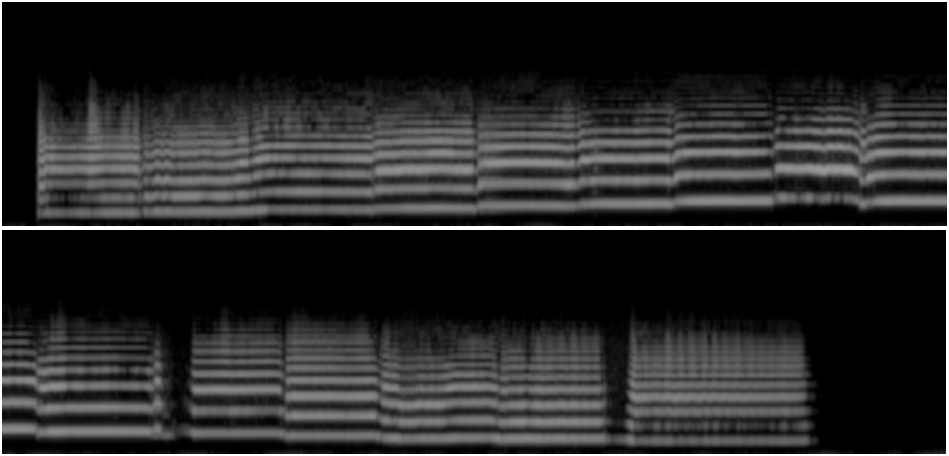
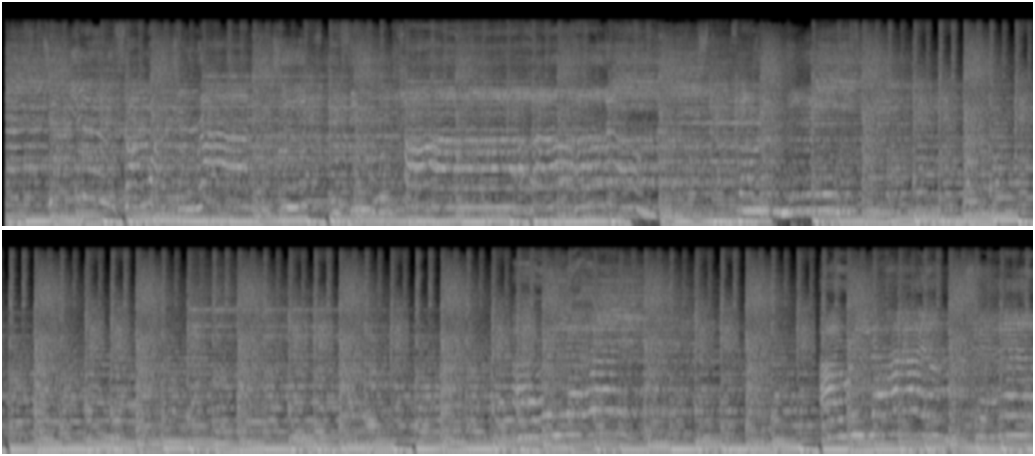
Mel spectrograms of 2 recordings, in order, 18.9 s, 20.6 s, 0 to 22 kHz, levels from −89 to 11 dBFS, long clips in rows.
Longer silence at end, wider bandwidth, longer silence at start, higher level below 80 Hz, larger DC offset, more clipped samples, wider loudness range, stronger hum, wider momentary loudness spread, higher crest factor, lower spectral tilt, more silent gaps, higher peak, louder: first, 1.4 s vs 0 s; second, 8.2 kHz vs 16 kHz; first, 0.35 s vs 0 s; second, -84 dBFS vs -32 dBFS; neither; neither; first, 5 LU vs 1 LU; neither; first, 8 LU vs 2 LU; about the same, 14 dB vs 12 dB; about the same, -3 dB/octave vs -4 dB/octave; neither; second, -20 dBFS vs -12 dBFS; second, -34 LUFS vs -23 LUFS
